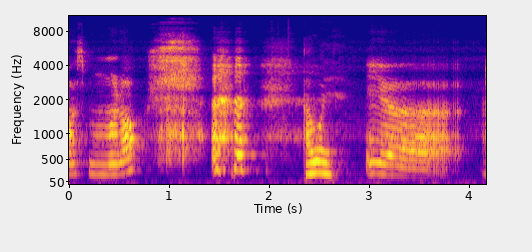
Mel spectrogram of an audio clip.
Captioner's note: laughs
